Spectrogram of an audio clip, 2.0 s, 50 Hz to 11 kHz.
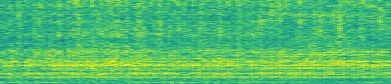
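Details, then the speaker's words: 2020 Ford Escape 1.5 running with a constant high whine over the engine and no knock. Owner hears it mostly from the alternator, first suspected the water pump, and the whine seems to go away with the AC off. Whining noise while running. "We're hearing most of her coming out of the alternator."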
